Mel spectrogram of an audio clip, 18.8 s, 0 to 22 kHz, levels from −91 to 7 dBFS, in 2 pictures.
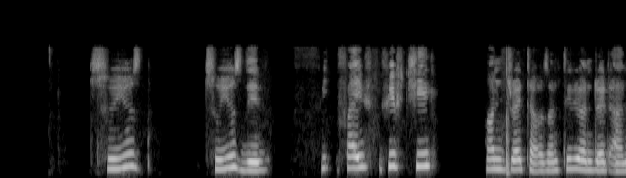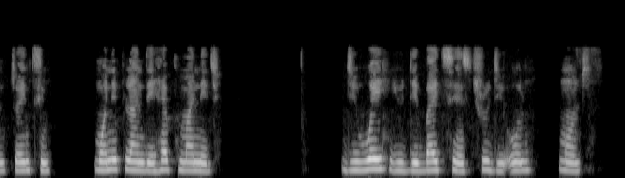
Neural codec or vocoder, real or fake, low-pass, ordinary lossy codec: none; real; 7.2 kHz; none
